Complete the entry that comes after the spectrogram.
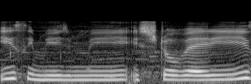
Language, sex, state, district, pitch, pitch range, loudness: Hindi, female, Chhattisgarh, Sukma, 215 Hz, 210-230 Hz, -14 LUFS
